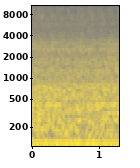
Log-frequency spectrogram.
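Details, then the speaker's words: 1960 Mercury Comet inline six (previous owner states 170 cu in), heard under the hood at idle: an even, steady low tickover with no knocks or stumbles. A smooth runner. "Smooth runner. Like I said, fun one for your local roll-ins, cruise-ins, local shows."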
